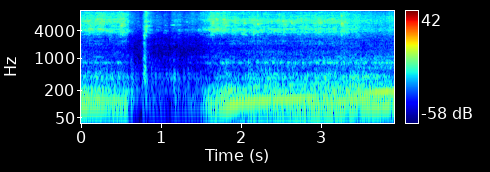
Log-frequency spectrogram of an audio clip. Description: Truck surges while in drive, revs as soon as it's taken out of a driven gear, then finally calms down.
